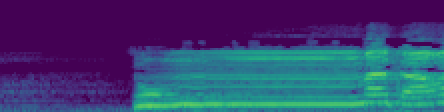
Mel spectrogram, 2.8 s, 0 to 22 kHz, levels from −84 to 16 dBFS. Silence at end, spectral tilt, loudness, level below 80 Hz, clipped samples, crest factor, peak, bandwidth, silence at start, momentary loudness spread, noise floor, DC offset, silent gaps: 0 s; -5.5 dB/octave; -15 LUFS; -50 dBFS; under 0.1%; 16 dB; -2 dBFS; 8 kHz; 0.85 s; 8 LU; -58 dBFS; under 0.1%; none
